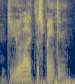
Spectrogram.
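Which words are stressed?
painting. Do you is quick; the stress falls on painting. The speaker calls it right. "I put the stress on kind of the end"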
